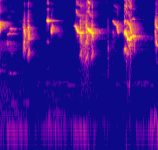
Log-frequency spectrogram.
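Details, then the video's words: Female greater green leafbird calling to males, used to prompt silent males to sing: short separate bursts of high chirping notes, a clear whistle near the start and two longer warbled phrases, with quiet gaps between. "BURUNG CUCAK IJO JANTAN MACET BAKAL NYAUT GACOR DENGAR INI"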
